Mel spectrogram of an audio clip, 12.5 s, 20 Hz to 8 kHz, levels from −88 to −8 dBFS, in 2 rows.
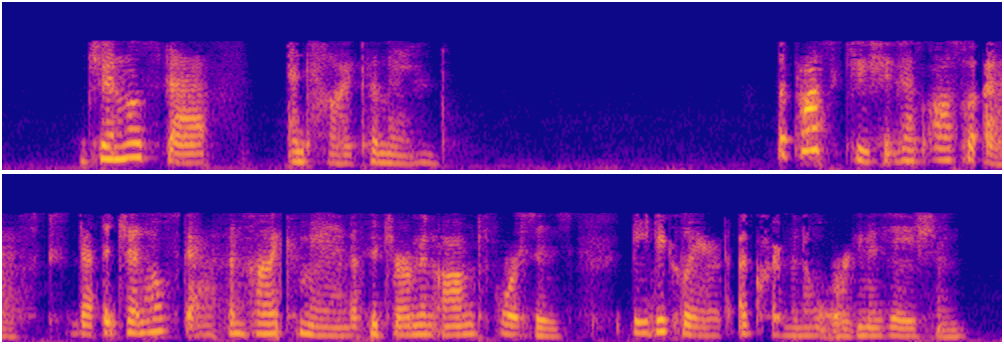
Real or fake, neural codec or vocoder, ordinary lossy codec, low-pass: fake; codec, 44.1 kHz, 2.6 kbps, DAC; AAC, 16 kbps; 7.2 kHz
